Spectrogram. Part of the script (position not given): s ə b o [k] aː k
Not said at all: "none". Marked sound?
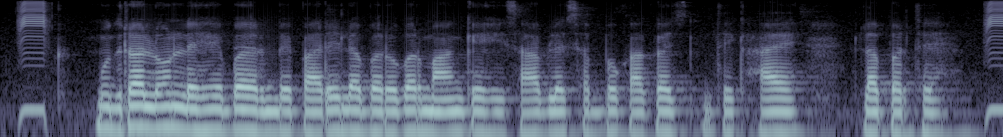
k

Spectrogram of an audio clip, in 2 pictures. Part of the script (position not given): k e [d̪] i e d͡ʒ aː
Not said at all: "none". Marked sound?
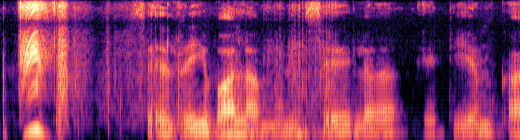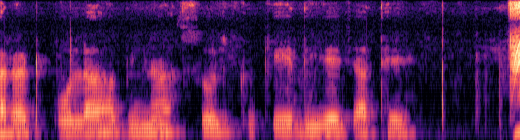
d̪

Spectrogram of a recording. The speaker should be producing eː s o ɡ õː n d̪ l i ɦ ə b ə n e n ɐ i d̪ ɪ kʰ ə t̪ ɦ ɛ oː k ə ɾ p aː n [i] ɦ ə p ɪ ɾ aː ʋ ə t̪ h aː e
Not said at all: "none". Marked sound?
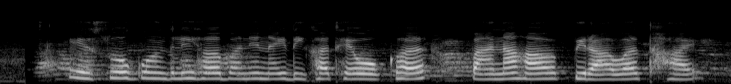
a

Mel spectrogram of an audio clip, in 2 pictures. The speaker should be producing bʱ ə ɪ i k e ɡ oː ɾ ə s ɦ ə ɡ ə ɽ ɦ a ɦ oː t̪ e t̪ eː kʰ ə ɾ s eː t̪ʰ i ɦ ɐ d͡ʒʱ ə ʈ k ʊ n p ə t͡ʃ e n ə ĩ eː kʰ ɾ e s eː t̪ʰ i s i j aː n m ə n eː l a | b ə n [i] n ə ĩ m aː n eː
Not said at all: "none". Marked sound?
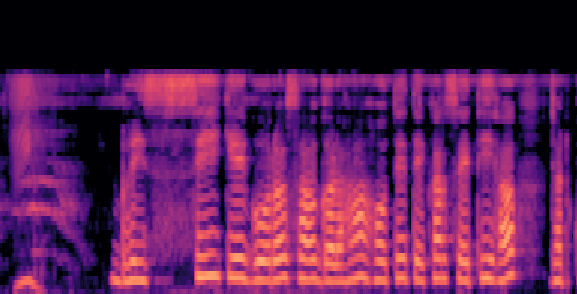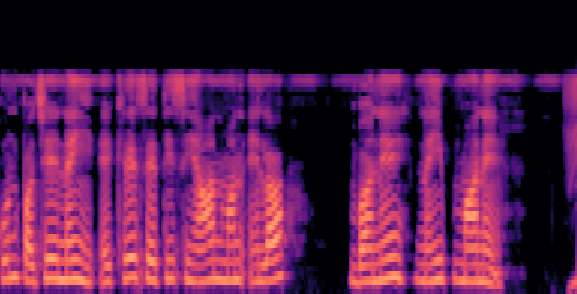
e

